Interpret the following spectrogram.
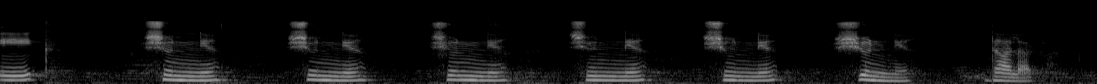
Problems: none marked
